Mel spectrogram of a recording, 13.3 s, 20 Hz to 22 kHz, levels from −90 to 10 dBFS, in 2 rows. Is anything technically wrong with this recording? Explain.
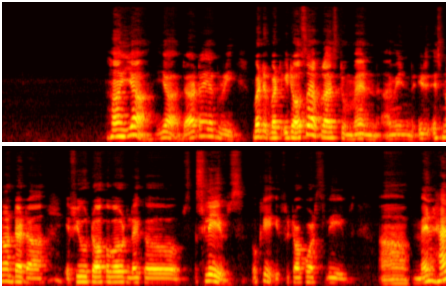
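Yes, there's one glitch near the end. From 12.74 to 12.81 s there's damaged data in the compressed stream: the decoder hits corrupt frames, loses sync and hunts for the next header, so you get a short chirp, squawk, click or hole.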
